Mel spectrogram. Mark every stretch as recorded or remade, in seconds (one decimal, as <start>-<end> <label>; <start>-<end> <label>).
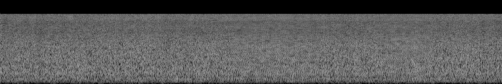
0.0-2.3 recorded; 2.3-3.2 remade; 3.2-3.8 recorded; 3.8-4.3 remade; 4.3-5.0 recorded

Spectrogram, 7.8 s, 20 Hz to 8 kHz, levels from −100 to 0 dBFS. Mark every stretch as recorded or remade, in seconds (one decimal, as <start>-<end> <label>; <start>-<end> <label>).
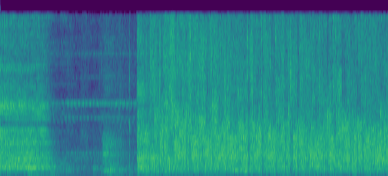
0.0-7.8 recorded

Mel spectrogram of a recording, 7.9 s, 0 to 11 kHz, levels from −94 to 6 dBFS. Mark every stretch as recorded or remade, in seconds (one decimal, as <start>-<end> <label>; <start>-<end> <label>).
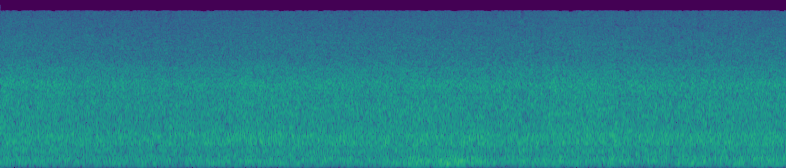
0.0-4.8 recorded; 4.8-5.5 remade; 5.5-6.1 recorded; 6.1-7.2 remade; 7.2-7.9 recorded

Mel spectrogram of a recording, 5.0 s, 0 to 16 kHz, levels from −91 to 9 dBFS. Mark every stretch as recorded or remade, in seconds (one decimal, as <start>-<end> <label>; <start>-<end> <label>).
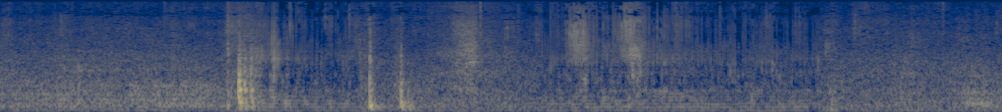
0.0-1.3 recorded; 1.3-1.8 remade; 1.8-2.7 recorded; 2.7-4.1 remade; 4.1-5.0 recorded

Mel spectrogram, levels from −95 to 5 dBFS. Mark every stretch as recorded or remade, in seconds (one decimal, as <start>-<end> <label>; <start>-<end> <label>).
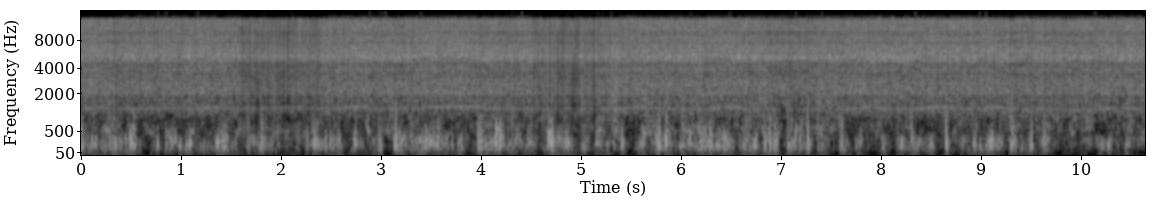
0.0-1.6 recorded; 1.6-2.4 remade; 2.4-4.5 recorded; 4.5-5.3 remade; 5.3-10.6 recorded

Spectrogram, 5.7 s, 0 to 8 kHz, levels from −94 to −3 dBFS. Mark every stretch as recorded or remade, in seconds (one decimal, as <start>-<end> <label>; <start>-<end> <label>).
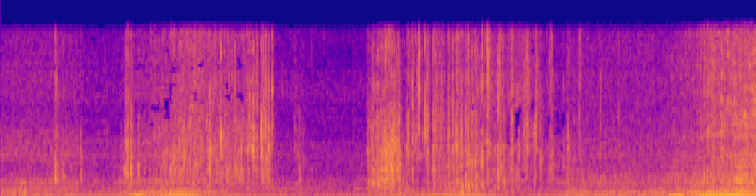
0.0-5.7 recorded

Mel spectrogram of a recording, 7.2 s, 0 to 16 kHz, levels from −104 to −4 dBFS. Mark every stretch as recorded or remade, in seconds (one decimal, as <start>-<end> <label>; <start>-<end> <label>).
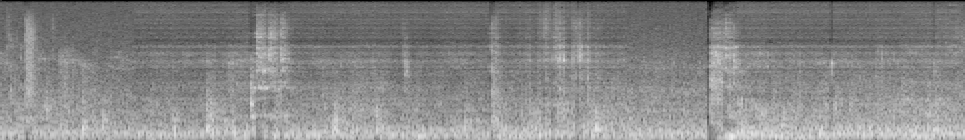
0.0-1.0 recorded; 1.0-4.7 remade; 4.7-5.3 recorded; 5.3-7.2 remade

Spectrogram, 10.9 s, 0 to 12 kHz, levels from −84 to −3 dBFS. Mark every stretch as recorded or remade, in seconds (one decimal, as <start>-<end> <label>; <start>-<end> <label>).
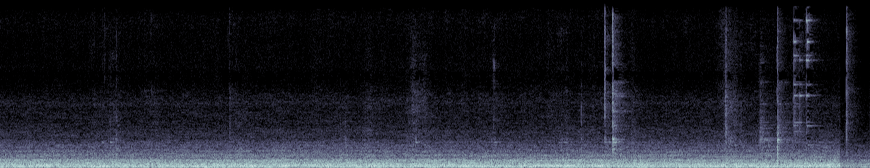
0.0-10.9 recorded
